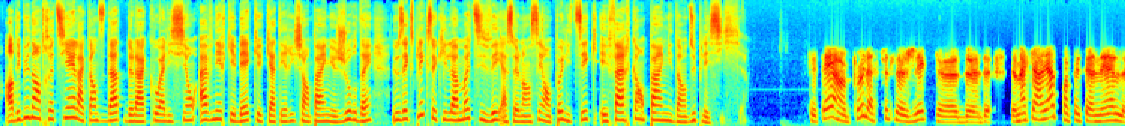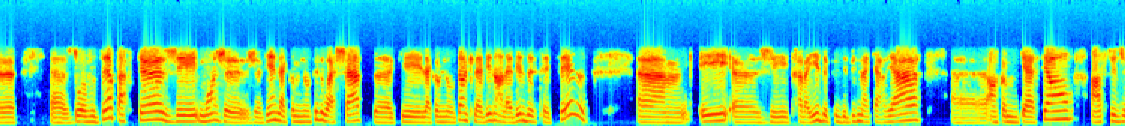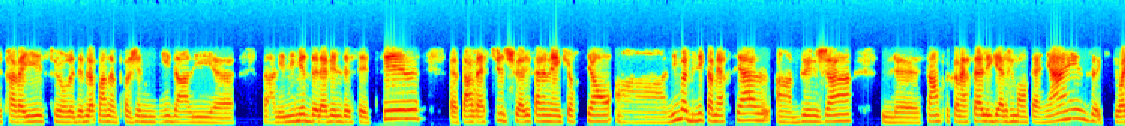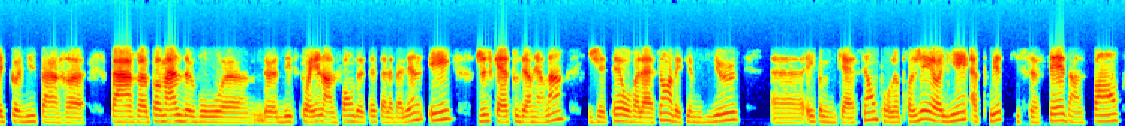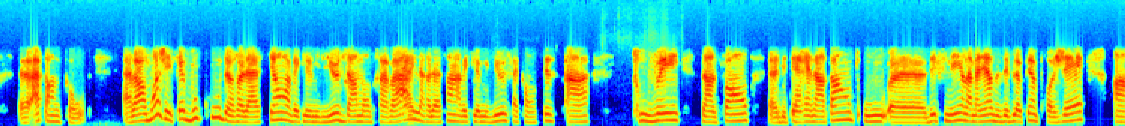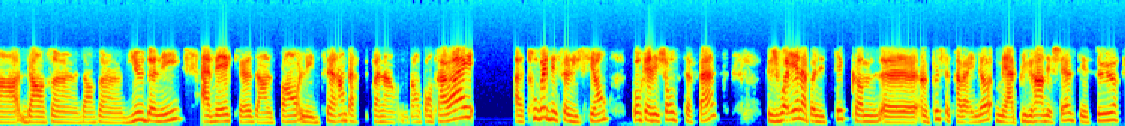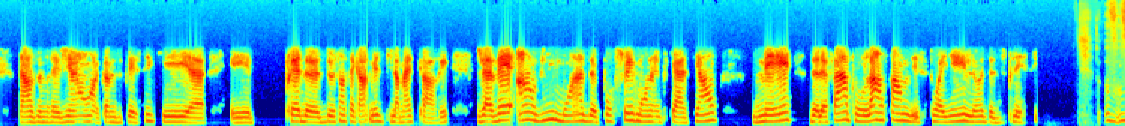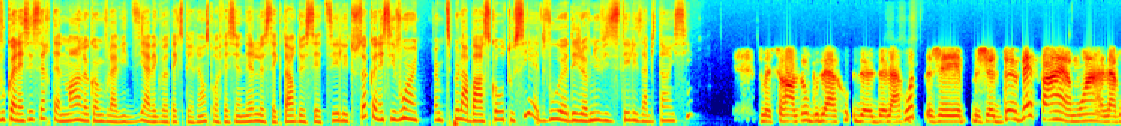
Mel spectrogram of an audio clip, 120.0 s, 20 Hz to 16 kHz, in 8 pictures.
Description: La candidate de la Coalition Avenir Québec Kateri Champagne Jourdain voit sa volonté de représenter les citoyens de Duplessis comme une suite logique dans son parcours professionnel. Elle explique pourquoi dans un entretien accordé à CJTB.
Kateri-segment-radio.mp3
